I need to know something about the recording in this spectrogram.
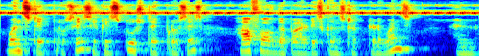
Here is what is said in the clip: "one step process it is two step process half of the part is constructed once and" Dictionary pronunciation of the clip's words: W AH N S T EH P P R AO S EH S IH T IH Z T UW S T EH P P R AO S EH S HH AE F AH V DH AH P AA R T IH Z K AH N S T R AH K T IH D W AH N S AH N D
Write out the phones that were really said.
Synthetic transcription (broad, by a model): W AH N S T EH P P R AO S EH S IH T IH Z T UW S T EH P P R AO S EH S HH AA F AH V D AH P AA R T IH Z K AH N S T R AH K T IH D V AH N S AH N D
